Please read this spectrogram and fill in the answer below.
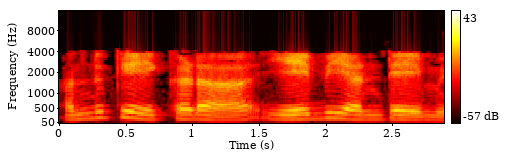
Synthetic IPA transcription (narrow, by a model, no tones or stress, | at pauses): ɐnd̪ukeːikːɐɽɐeːbiɐɳʈe̞ːmi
